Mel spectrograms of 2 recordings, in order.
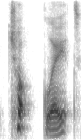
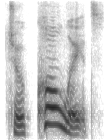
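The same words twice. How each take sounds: First: The stress is on the first syllable. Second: The stress is on the second syllable. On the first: The speaker calls it right. "this is the right one according to the dictionary" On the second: The speaker calls it wrong. "so you stress the second syllable, which is incorrect"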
